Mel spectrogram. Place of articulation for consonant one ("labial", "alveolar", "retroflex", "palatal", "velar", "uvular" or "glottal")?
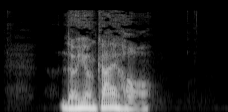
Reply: alveolar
